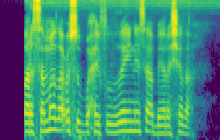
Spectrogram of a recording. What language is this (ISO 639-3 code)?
som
